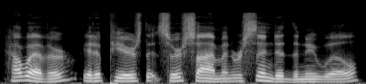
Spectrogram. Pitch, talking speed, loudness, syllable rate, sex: 150 Hz, 165 wpm, -16 LUFS, 4.7 syllables/s, male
